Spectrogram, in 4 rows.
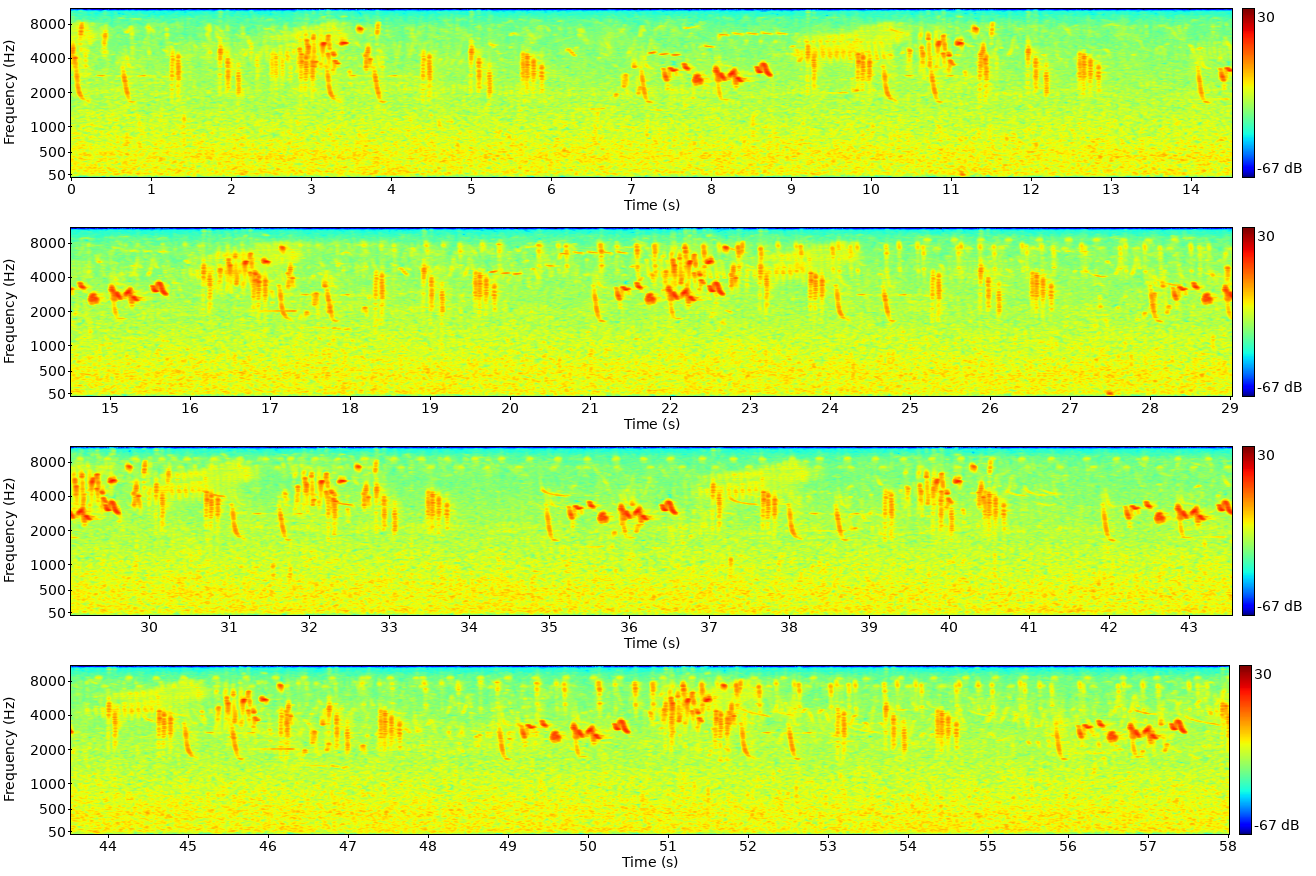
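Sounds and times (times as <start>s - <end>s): steady background hiss: 0.0s - 58.0s.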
